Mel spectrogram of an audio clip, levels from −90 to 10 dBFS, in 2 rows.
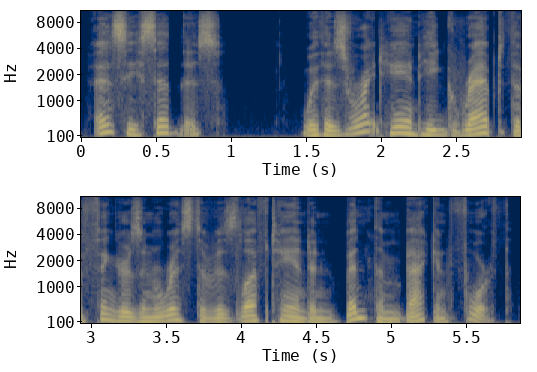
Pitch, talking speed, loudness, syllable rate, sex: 125 Hz, 245 wpm, -21 LUFS, 5.2 syllables/s, male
